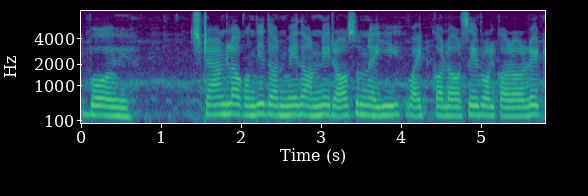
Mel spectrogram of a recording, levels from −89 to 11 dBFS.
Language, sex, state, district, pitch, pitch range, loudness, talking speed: Telugu, female, Andhra Pradesh, Guntur, 200 Hz, 190-210 Hz, -19 LUFS, 155 wpm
